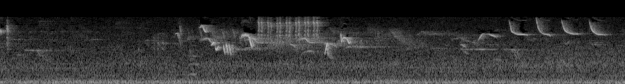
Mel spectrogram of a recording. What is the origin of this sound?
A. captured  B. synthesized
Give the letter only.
A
